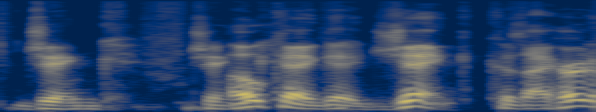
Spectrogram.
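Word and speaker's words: Cenk: you're actually Turk Jen the C is pronounced as a j yeah yeah it's Jen Jen Jen because I heard him called that but I've also heard people call him chank so people just don't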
